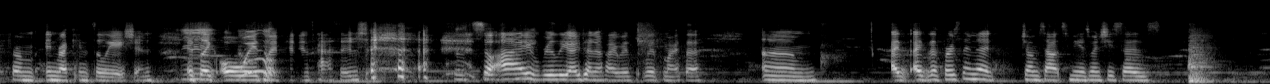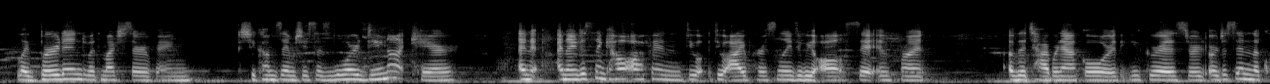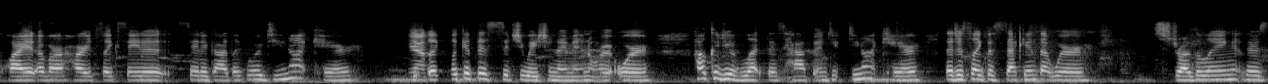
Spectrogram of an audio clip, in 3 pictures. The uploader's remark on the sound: who was in a coffee shop while we were recording, so enjoy the awesome soundtrack in the background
